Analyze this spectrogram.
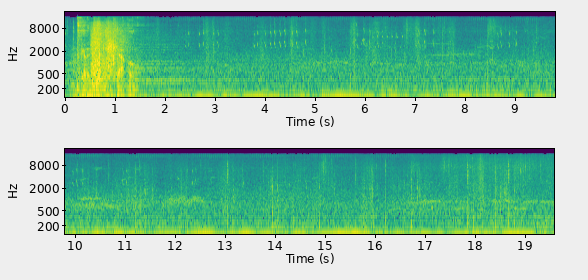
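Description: Footsteps crunch softly on gravel and cobblestones.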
